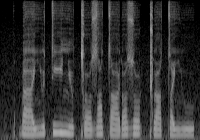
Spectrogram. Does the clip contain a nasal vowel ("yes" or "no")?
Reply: no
